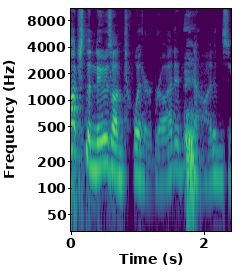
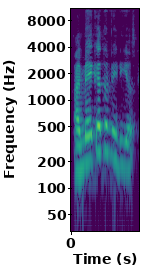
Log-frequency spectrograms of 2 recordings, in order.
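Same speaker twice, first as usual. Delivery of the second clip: lightly mocked Italian accent, higher and softer; 4 semitones higher, 5 dB quieter than usual. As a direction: echo it in a joking Italian accent. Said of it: "after I put it in the Italian accent".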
